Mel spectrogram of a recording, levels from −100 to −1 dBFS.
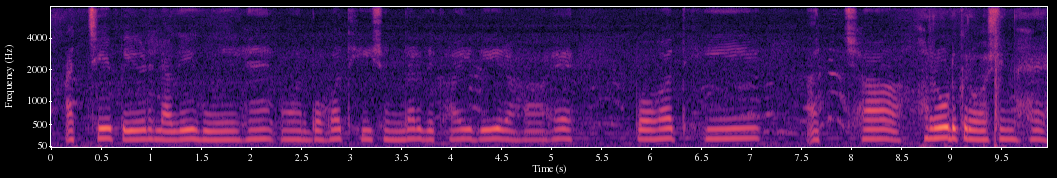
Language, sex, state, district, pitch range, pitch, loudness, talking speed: Hindi, female, Uttar Pradesh, Jyotiba Phule Nagar, 190-205 Hz, 195 Hz, -42 LUFS, 115 wpm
